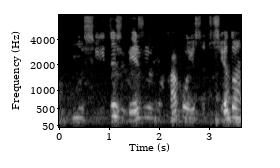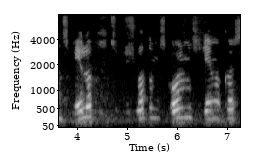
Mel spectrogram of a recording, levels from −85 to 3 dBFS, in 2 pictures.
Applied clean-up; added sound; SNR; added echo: none; none; none; none.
